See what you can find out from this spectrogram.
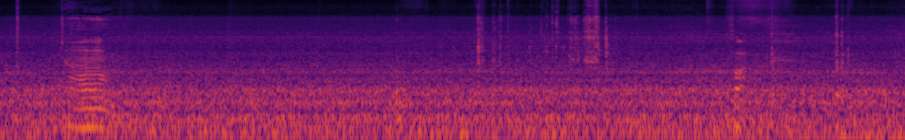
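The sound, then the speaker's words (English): A car heater blows steadily to thaw the car's interior, a constant, fairly loud airy whoosh filling the cabin from start to finish, with a brief higher tonal sound near the beginning. “So I got the heater going, thawing the interior thawing the interior of the car out, and about to go see someone very important.”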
